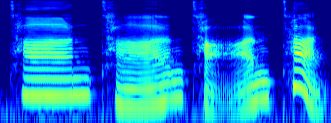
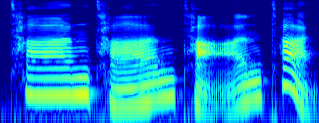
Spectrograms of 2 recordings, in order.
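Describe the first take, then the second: Both takes have the same delivery.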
